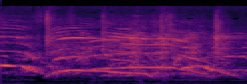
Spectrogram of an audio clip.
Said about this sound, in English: Wow, this crowd is officially on your side. You should hear the amount of chatter in this room. There's so many people right now turning to each other like, yeah, I've hooked up with a guy with a pee on his face.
